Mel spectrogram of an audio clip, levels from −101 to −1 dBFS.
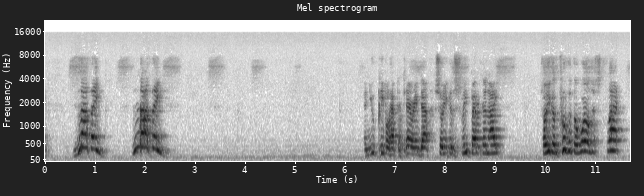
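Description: No dropouts, clicks, distortion or other technical faults can be heard anywhere in the clip.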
